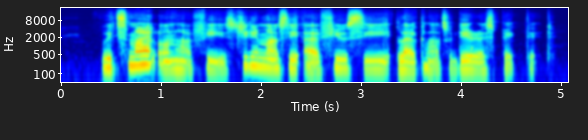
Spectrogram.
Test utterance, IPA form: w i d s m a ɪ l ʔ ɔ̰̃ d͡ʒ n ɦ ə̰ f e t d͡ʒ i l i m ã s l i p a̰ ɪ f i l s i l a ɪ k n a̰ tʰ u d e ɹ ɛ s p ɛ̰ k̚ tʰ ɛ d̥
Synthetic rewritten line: w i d s m a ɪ l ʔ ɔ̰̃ n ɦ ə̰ f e s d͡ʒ i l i m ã s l i ʔ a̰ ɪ f i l s i l a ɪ k n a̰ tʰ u d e ɹ ɛ s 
